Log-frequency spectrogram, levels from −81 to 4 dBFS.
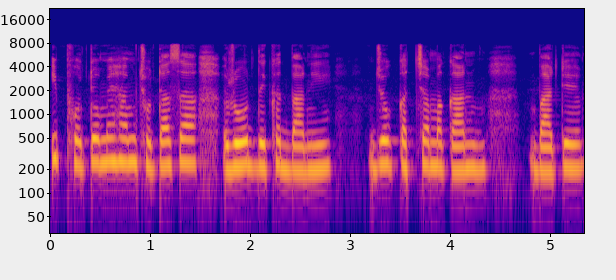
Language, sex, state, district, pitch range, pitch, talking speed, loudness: Bhojpuri, female, Uttar Pradesh, Ghazipur, 205-235 Hz, 220 Hz, 145 wpm, -17 LUFS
